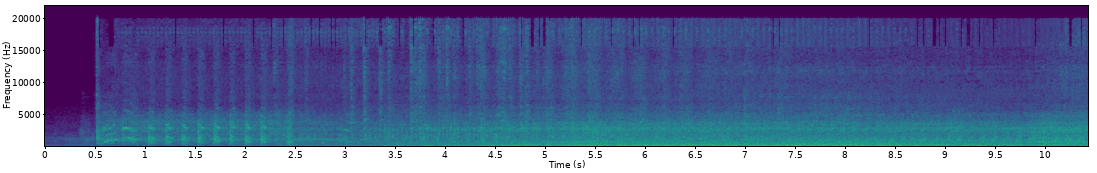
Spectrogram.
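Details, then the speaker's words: Volvo 940 started on the battery taken from a Volvo 240 that would not crank: strong even cranking at about three and a half beats a second, then it catches and settles into a steady, smooth idle, so the battery is fine. "so just to make sure that i wasn't going crazy i just put the one from the 240 that wasn't working that seemed to be flat onto the 940 and it started up fine"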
